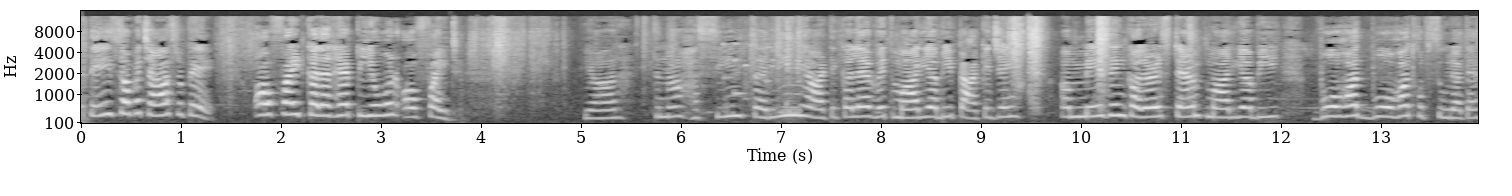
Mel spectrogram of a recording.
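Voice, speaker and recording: A woman with a Pakistani Urdu accent and a sore, hoarse throat, chatting enthusiastically as she sells clothes on a live stream and keeps repeating the prices. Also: high voice, a little hiss or hum. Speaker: online clothing seller. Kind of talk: live-stream sales pitch.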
